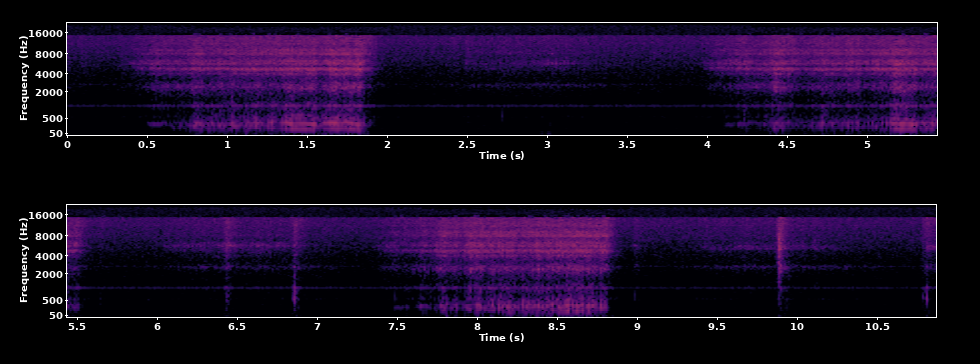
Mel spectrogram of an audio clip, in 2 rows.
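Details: A child snoring: three rough, rattling inward breaths about every three and a half seconds, roughly 17 a minute; steady snoring.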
